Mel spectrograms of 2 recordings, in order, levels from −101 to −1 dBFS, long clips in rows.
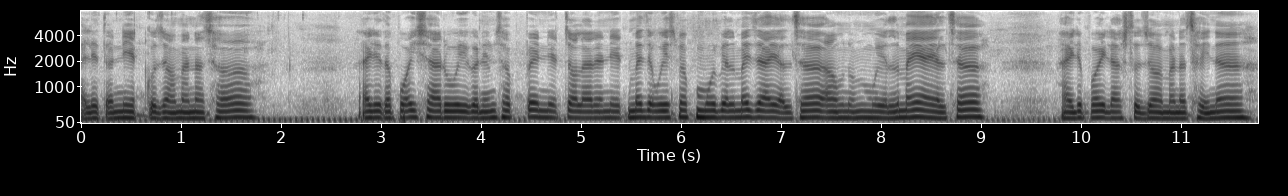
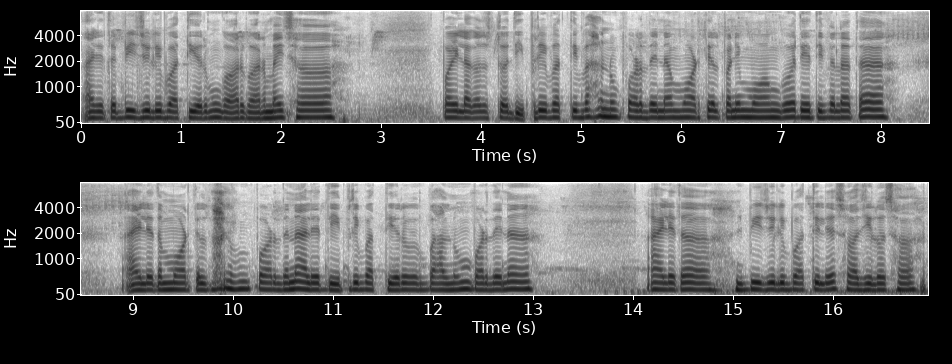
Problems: constant background noise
